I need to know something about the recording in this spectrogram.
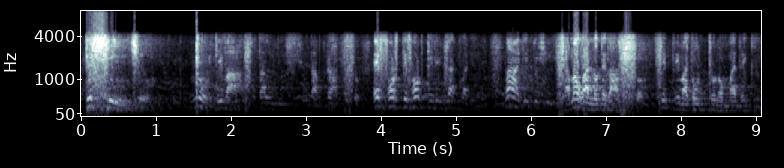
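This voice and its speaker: A man's voice: medium pitch, expressive, moderate pace, muffled recording. A man with a Trapani Sicilian accent, a dialect poet with a theatrical way of speaking at a live event. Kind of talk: live comic poetry recital in dialect. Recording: distant, echoey, very noisy live recording.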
